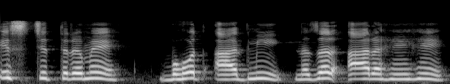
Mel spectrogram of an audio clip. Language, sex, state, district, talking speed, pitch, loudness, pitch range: Hindi, female, Madhya Pradesh, Bhopal, 120 wpm, 255 Hz, -12 LUFS, 230-275 Hz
